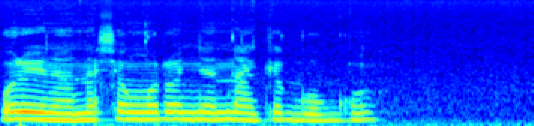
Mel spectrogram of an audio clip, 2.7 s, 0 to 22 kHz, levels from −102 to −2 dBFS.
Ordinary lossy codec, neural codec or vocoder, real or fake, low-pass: none; vocoder, 44.1 kHz, 128 mel bands every 256 samples, BigVGAN v2; fake; none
